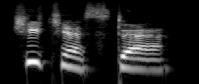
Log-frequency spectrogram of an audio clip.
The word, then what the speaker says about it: Chichester: Is a senior lecturer in marketing and digital marketing at the University of Chichester. I don't know if I'm saying that right, so you can... – Chester. – Okay, thank you very much. Say that again. – Chichester.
